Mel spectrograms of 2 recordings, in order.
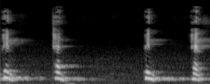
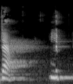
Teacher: the first consonant is P and it's articulated along with a puff of air. A small puff of air is also exhaled from your mouth as you say pin, pen, etc. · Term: aspirated P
